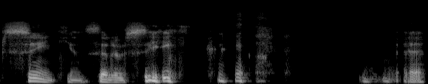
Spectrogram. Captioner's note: laughs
